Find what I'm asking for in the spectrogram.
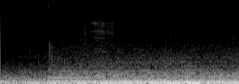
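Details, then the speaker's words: Mini JCW after full engine rebuild for head gasket failure, first drive after MOT and wheel alignment: deep steady drone while driving, present straight and turning left, gone turning right; owner suspects a worn wheel bearing. "That noise comes straight in. What is that noise? Turn right, it's fine. When I turn left, it's there. In a straight line, it's there. I have a feeling I'm going to have to order a wheel bearing."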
